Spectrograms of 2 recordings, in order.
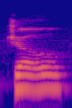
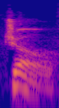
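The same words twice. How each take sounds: First: Zhou is said with the first tone. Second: Zhou is said with the fourth tone. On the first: It names the Zhou dynasty. "different character from the first tone, Zhou of the dynasty" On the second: It names the wicked last king of the Shang. "fourth tone"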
